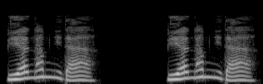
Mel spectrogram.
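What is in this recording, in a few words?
"mianhamnida", Korean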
